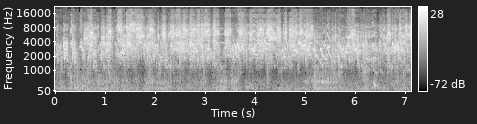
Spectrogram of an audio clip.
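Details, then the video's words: An aviary of budgerigar breeding pairs, the Australian parrot, keeps up dense, high-pitched chirping and raspy squawks from many birds together, steady throughout. "Budgies parrot chirping sounds | Australian parrot breeding pairs"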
